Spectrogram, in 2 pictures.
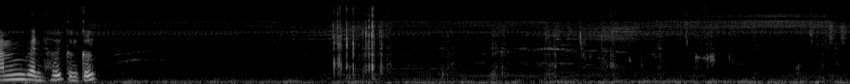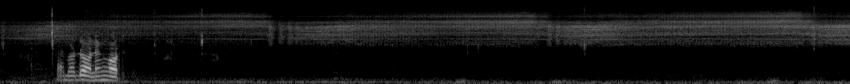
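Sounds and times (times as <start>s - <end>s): insects buzzing: 0.0s - 17.0s
quiet chewing: 2.7s - 9.2s, 10.0s - 10.8s
crunching bite into pepper: 3.2s - 9.1s.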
